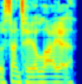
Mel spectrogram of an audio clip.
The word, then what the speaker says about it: Santaolalla: I realize I mispronounced. It's Gustavo Santaolalla.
